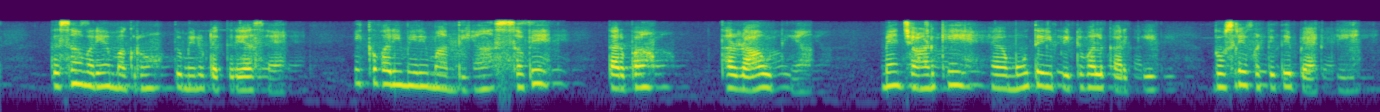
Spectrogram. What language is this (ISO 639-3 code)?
pan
